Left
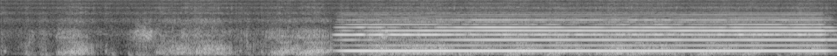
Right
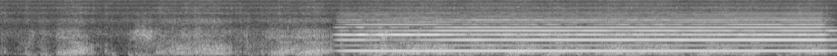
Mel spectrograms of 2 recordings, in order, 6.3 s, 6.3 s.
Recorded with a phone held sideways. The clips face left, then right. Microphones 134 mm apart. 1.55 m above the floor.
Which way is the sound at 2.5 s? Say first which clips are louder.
Left 3 dB; 45° left (ahead or behind).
